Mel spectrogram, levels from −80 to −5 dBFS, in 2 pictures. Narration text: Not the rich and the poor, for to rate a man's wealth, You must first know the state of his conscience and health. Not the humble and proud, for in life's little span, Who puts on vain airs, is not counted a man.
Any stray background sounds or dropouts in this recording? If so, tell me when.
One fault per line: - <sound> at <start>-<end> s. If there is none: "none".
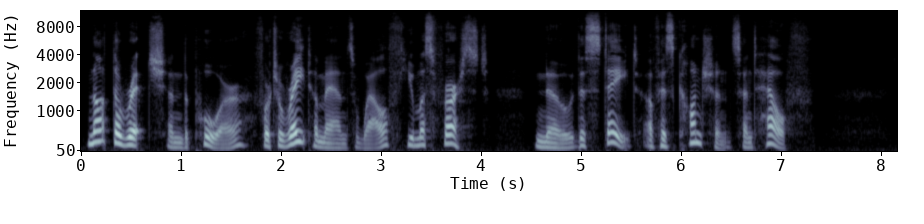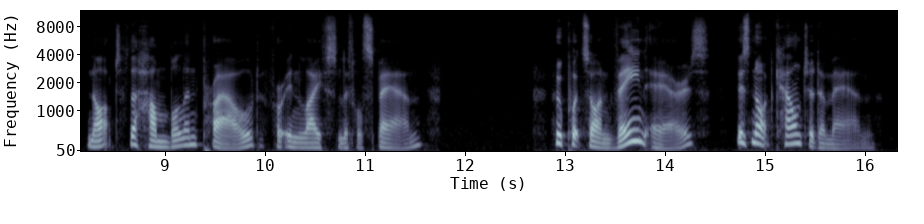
none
